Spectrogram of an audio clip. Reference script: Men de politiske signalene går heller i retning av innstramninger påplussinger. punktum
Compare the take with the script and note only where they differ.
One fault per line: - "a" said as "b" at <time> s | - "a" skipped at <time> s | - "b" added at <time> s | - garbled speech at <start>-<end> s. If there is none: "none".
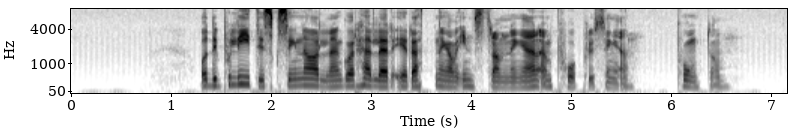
- "Men" said as "Og" at 1.3 s
- "enn" added at 4.7 s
